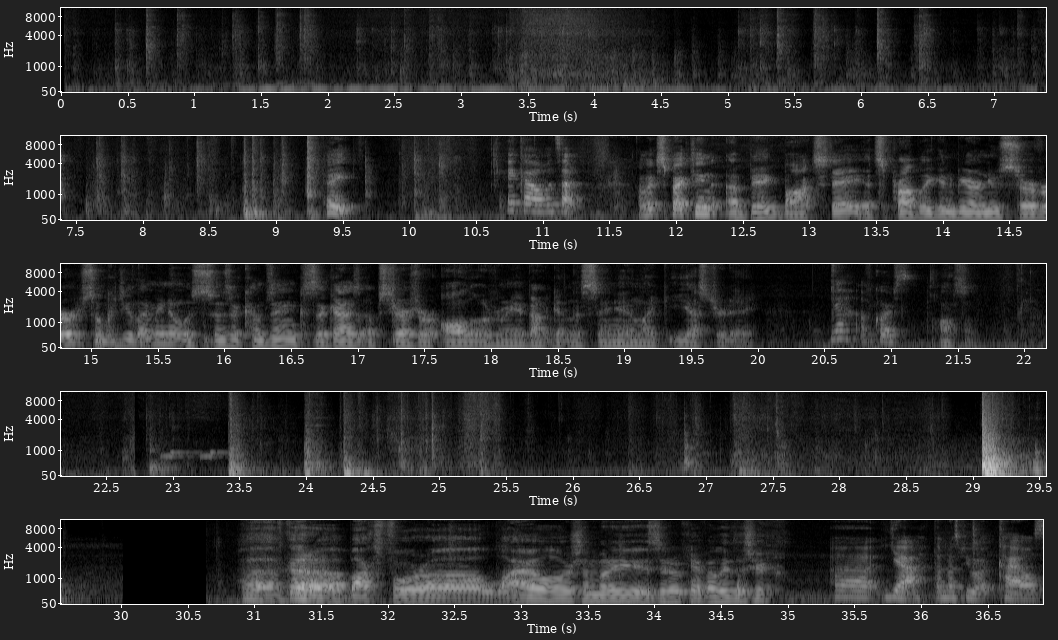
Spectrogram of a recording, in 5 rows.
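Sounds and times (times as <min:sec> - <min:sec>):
two-note electronic beep: 0:22.9 - 0:23.4
knocks of things being handled: 0:29.1 - 0:29.7
loud thump: 0:29.1 - 0:29.7.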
